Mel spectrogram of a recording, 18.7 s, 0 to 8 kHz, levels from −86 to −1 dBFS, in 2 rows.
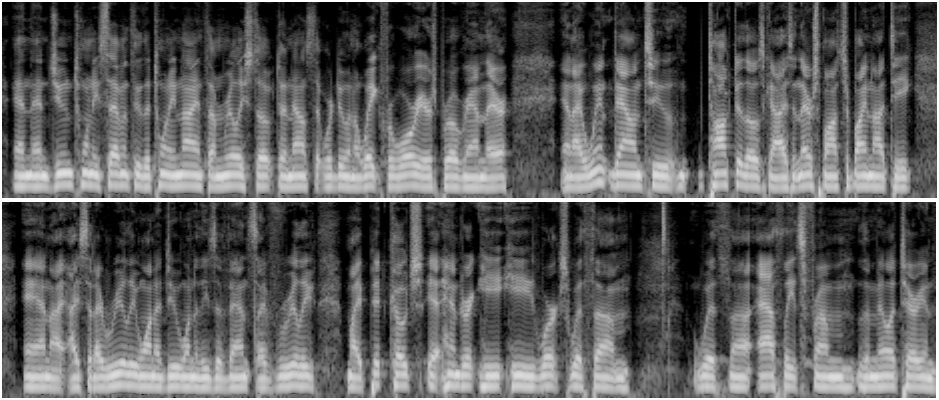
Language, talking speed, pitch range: English, 215 wpm, 110-120 Hz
